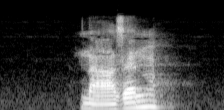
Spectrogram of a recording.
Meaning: plural of Nase "noses"
- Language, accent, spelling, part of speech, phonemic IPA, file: German, Austria, Nasen, noun, /ˈnaːzn/, De-at-Nasen.ogg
